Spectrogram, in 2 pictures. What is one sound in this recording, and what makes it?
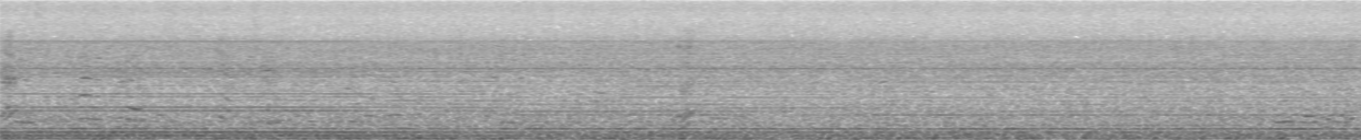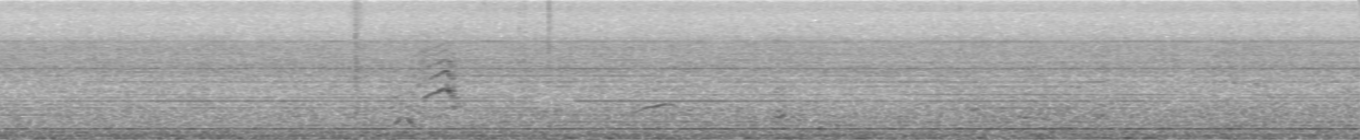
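Aircraft engines roar steadily with a loud, deep hum.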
